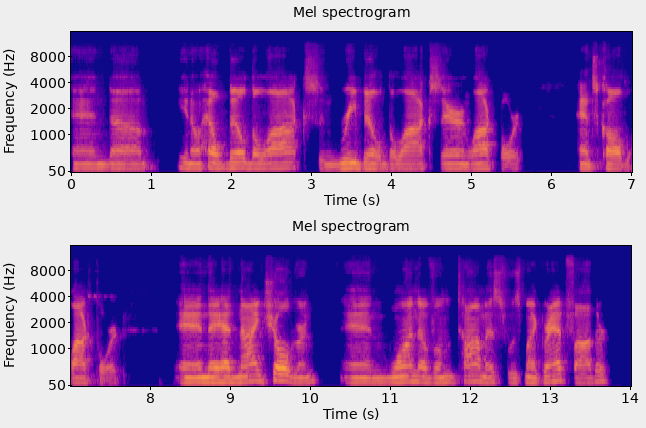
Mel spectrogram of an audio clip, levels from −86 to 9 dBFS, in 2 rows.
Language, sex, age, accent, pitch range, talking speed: English, male, 50-69, American, 120-140 Hz, 135 wpm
